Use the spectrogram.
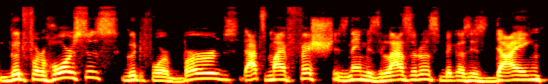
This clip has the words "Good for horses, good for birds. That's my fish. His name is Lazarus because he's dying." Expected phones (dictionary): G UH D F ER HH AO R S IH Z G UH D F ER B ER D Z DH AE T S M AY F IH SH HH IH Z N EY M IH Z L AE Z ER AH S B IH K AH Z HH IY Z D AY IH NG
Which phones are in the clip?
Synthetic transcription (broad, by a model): G UH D F ER HH AO R S IH Z G UH D F ER B ER D Z DH AE T S M AY F IH SH HH IH Z N EY M IH Z L AE Z ER AH S B IH K AH Z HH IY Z D AY IH NG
